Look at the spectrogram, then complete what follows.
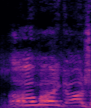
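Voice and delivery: very high, excited gush; thrilled, high-pitched exclamation; delighted squeal. Real, not acted. Delighted by the dyed filter.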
